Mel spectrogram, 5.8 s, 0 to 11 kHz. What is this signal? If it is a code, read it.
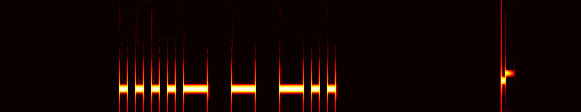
Morse code, heard as a keyed tone, about 15 wpm, 700 Hz. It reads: 4TD
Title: Three Challenging Letter-Number Combinations 15wpm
